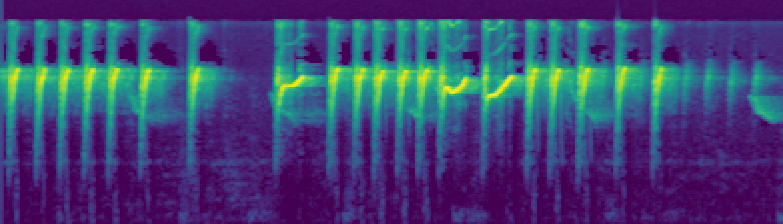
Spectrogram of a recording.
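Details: Brown-throated sunbird song, used as a lure or training model for cage birds: rapid series of very high, sharp chirps, some as upward-sweeping whistles, in bursts separated by short pauses.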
